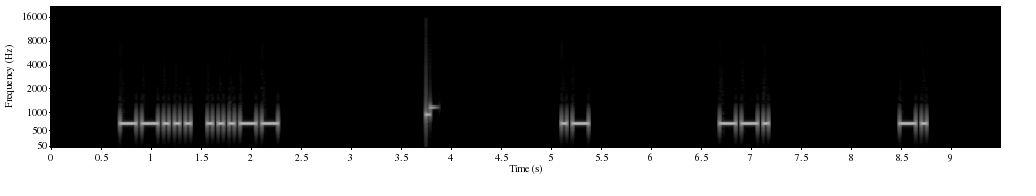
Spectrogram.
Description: Morse code, heard as a keyed tone, about 22 wpm, spaced as for 8 wpm, 700 Hz. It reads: 73 AGN
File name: Top 20 QSO Elements - 8x Character Spacing - 22wpm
